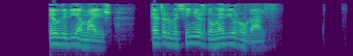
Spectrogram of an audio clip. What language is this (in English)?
Galician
